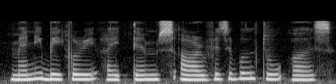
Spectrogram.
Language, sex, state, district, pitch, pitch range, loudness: English, female, Assam, Kamrup Metropolitan, 230 Hz, 220-240 Hz, -12 LUFS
